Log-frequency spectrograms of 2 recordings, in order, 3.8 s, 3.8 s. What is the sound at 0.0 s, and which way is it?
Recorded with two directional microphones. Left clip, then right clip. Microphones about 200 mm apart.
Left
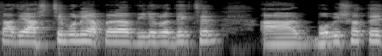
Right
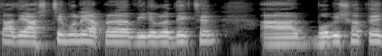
Speech, 40° right (ahead or behind).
